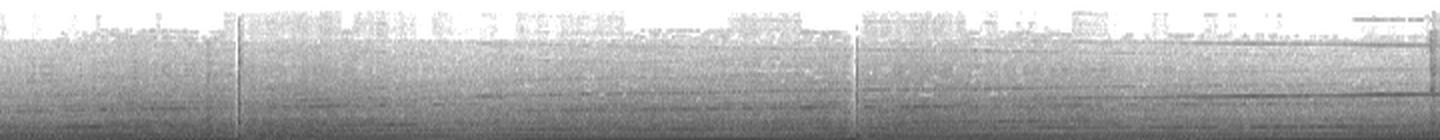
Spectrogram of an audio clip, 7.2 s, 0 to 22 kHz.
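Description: A Porsche GT3 race car in the iRacing sim holds a loud, steady engine note with a high whine. Two sharp gearshift breaks cut in, one around the first second and another past the fourth, before it climbs again.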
